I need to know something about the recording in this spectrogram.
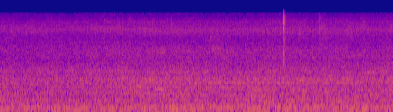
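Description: Fire engines idle with a steady low rumble outdoors.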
